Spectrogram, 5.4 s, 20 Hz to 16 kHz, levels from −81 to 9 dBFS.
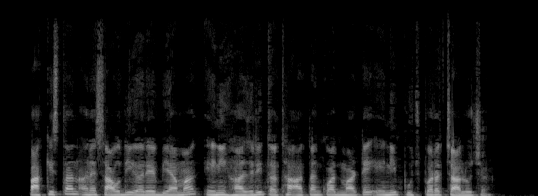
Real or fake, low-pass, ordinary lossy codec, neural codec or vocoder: real; 14.4 kHz; AAC, 48 kbps; none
